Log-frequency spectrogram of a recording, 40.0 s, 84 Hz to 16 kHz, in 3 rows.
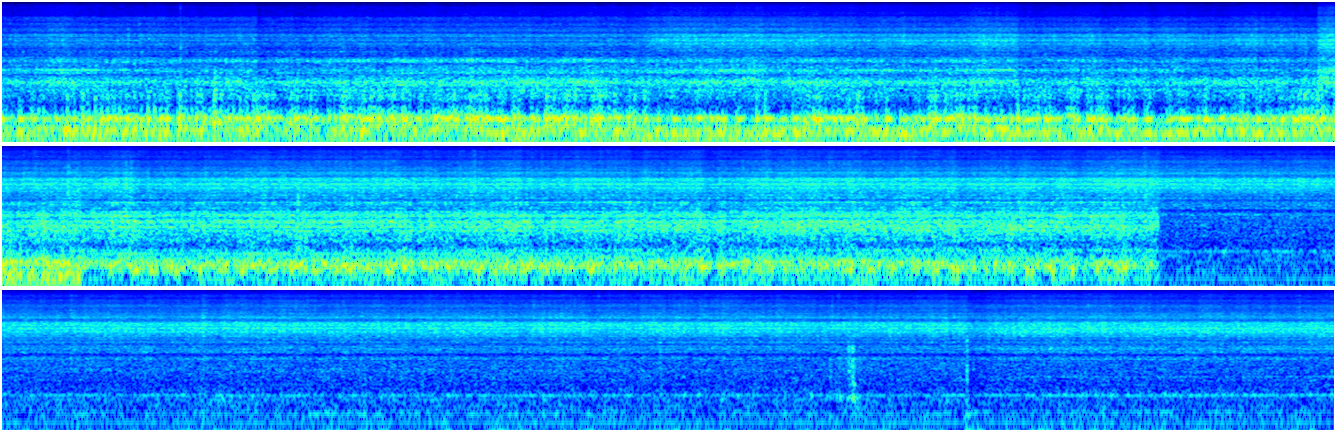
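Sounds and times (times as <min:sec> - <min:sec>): heavy farm machinery running: 0:00.0 - 0:24.9.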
